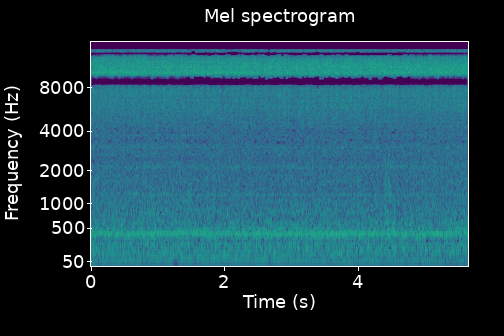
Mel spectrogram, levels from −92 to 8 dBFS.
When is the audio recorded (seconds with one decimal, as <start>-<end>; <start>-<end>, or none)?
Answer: 1.4-4.8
